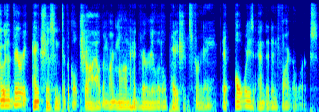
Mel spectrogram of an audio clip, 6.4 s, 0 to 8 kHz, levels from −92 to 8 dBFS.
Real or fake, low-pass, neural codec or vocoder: fake; 7.2 kHz; codec, 44.1 kHz, 2.6 kbps, SNAC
